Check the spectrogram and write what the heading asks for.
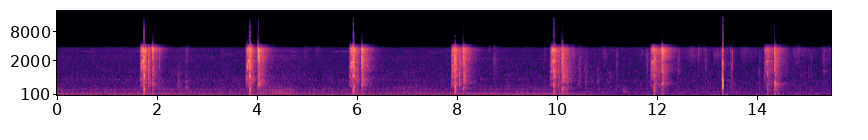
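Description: Classic Army SR-25 airsoft rifle firing single shots, a sharp snap each time, seven shots about two seconds apart, with one extra sharp click shortly before the last.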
